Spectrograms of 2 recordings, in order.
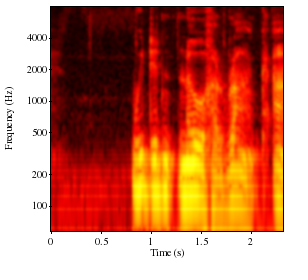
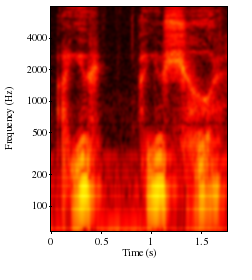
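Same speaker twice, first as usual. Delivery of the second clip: hushed, faltering near-whisper; quiver in voice; 3 semitones higher, 8 dB quieter than usual. Acted. David asks Steve if he is sure, voice quivering. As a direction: ask softly, faltering as if afraid of the answer. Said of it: "with a quiver in his voice".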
